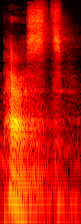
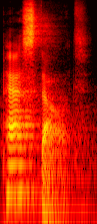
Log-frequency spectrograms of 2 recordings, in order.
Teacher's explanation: você escreve com ED, mas o som final é de um T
